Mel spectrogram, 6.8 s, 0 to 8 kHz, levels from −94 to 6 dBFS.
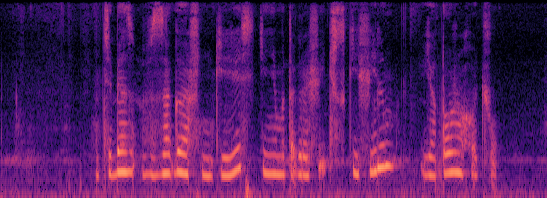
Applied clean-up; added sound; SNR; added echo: none; none; none; none.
